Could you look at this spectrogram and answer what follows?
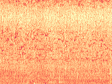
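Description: A ground paste of ginger, cumin, tomato and green chilli hits a hot pan and sizzles with a steady, close hiss that holds evenly throughout, with no talking.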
